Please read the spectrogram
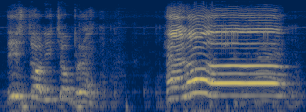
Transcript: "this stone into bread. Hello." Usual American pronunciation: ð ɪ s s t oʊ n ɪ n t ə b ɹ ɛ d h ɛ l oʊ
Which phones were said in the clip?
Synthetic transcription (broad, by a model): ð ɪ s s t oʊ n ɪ t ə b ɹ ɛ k h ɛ l oʊ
